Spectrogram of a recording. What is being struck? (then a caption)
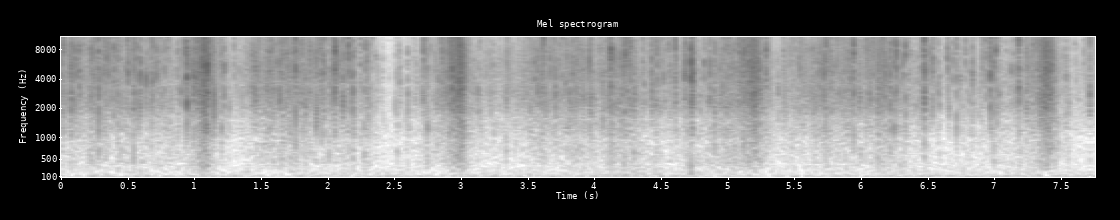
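Thin plastic cellophane wrap. Thin, clear cellophane plastic wrap, crumpled into a hand-sized bundle, is squeezed and crinkled by the fingertips of both hands. A steady, bright crackling texture runs throughout, with louder bursts of crinkling recurring every couple of seconds.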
